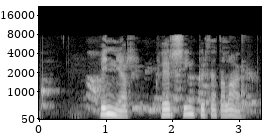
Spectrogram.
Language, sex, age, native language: Icelandic, male, 13, Icelandic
